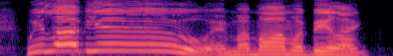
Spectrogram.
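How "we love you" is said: very high squealing scream, "you" drawn out. Retelling girls at a bus window calling out: imitating girls screaming. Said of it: "So they'd all be screaming".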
